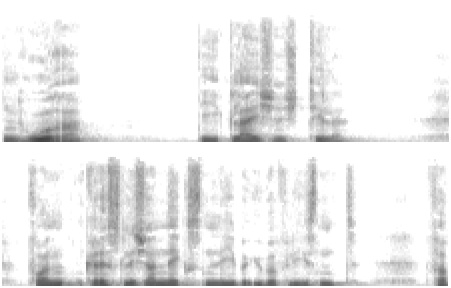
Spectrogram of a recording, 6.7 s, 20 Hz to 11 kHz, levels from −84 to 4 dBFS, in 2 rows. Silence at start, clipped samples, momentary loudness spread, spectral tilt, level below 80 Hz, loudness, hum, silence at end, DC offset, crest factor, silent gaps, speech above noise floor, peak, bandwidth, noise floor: 0 s; under 0.1%; 12 LU; -6 dB/octave; -66 dBFS; -34 LUFS; none; 0 s; under 0.1%; 20 dB; none; 40 dB; -14 dBFS; 10.5 kHz; -73 dBFS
